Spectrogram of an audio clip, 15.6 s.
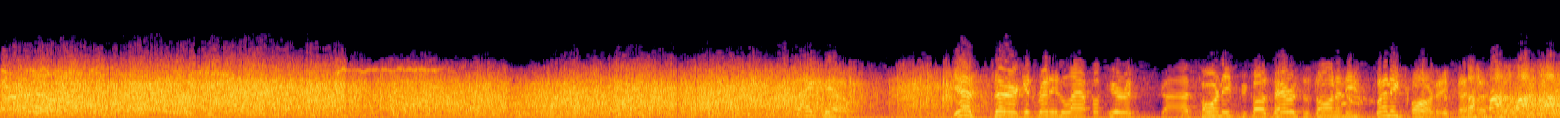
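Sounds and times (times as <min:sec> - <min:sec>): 
studio audience applause: 0:00.0 - 0:09.9, 0:15.0 - 0:15.5
low hum: 0:00.0 - 0:15.5
speech: 0:10.2 - 0:15.5
laughter: 0:14.3 - 0:15.5.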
